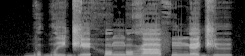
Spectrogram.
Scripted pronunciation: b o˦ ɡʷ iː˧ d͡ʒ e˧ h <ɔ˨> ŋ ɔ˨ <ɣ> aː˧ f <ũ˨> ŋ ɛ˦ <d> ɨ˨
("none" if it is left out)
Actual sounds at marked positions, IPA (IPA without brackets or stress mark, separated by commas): ɔ˧, ɣ, ũ˨, d͡ʒ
